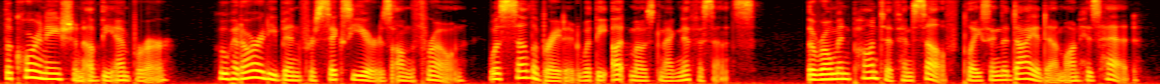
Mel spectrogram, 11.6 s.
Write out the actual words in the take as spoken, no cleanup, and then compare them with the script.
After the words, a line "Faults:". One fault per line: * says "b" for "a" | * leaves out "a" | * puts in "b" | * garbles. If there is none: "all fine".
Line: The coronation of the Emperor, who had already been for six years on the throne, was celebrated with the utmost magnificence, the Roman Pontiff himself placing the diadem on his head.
The coronation of the Emperor, who had already been for six years on the throne, was celebrated with the utmost magnificence, the Roman Pontiff himself placing the diadem on his head.
Faults:
all fine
